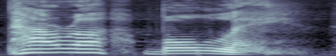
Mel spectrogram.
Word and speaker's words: parabole: Now, in Greek, you pronounce this word parable, parabole.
